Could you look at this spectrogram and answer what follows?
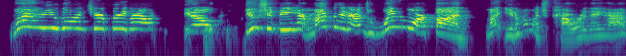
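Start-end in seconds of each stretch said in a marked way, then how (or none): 0.1-4.7 high, loud pretend shouting. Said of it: "I'm shouting at you".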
